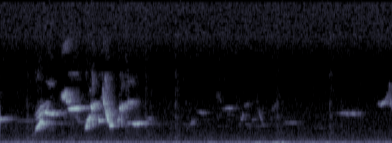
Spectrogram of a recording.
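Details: A meadowlark in the morning gives a quick, bright phrase of slurred, flute-like whistles lasting about a second, followed by a few faint, scattered high notes.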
